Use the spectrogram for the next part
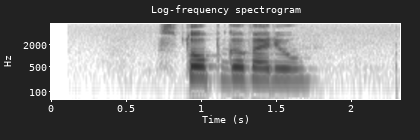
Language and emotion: Russian, neutral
